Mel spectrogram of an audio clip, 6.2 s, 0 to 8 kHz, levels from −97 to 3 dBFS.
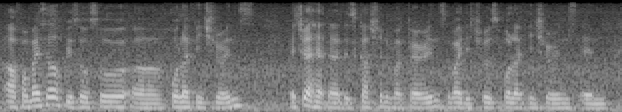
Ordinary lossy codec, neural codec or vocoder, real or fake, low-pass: none; none; real; 7.2 kHz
